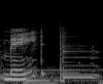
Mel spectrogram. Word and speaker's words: made: So next we have made. Made is a nasal sound. The symbol is M. And we can pronounce m.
